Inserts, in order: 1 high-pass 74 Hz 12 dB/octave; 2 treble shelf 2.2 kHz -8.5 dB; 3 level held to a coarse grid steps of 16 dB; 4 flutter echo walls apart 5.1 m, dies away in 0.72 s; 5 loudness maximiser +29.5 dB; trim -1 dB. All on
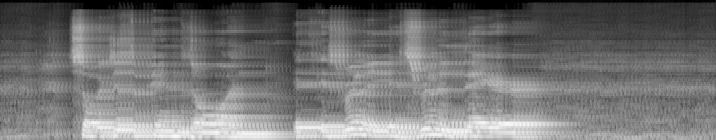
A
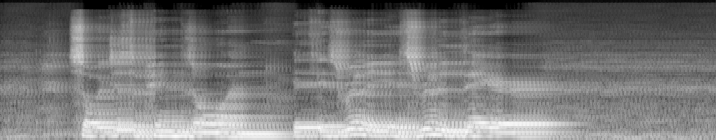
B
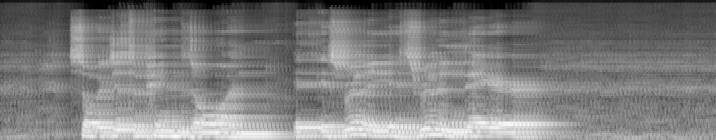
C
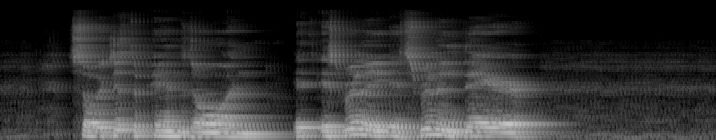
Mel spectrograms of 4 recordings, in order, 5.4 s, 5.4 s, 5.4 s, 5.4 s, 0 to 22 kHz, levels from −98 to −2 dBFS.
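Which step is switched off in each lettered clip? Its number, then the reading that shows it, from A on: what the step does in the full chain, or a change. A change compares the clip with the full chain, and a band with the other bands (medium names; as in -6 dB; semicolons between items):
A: 3, momentary loudness spread change +10 LU; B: 2, 8 kHz band +4.0 dB; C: 5, crest factor change +6.0 dB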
